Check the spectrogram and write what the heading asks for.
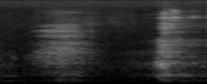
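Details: Young daughter sleeping soundly while an adult asks whether she can breathe: two soft, noisy nasal snorts about a second apart in a quiet room, snoring-like snorting breaths through the nose.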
